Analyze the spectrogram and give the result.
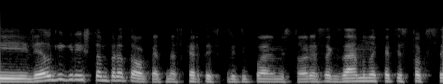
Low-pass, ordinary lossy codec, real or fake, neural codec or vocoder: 5.4 kHz; Opus, 16 kbps; real; none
